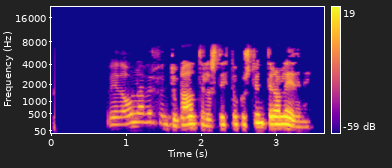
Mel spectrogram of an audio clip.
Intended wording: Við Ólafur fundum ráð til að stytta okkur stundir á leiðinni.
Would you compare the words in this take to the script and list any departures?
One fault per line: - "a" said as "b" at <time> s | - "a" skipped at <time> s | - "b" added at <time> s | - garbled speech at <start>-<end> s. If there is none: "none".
none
